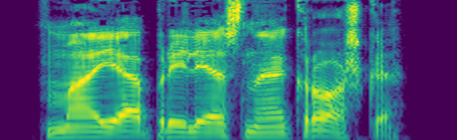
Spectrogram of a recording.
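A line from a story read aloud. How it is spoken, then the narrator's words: Displeased drawl, young man. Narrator (Russian): недовольно протянул молодой актер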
